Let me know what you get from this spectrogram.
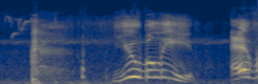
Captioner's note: Andrea scoffs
